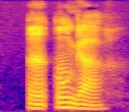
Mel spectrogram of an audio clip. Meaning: 1. shed, barn, warehouse 2. hangar (aircraft)
- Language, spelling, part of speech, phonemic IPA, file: French, hangar, noun, /ɑ̃.ɡaʁ/, Fr-hangar.ogg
